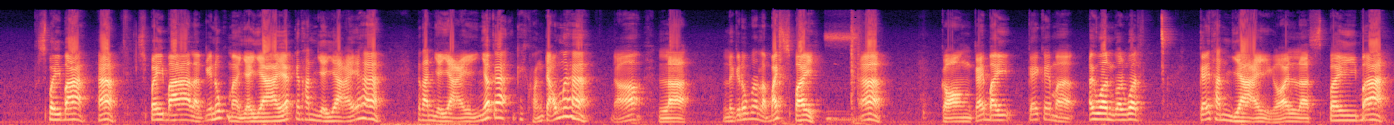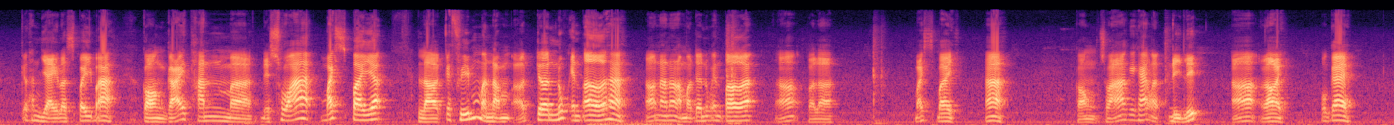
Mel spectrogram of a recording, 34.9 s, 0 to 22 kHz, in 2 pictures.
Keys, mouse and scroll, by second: 9.7 space, 10.6 space, 26.1 click, 27.8 click, 29.7 click, 32.7 click, 33.6 click.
